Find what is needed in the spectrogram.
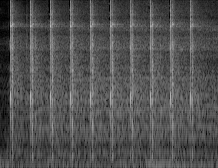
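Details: Crisp clicking shots repeating evenly, five per second: a dual-channel SmartWave shock wave therapy handpiece firing during a device demonstration.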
